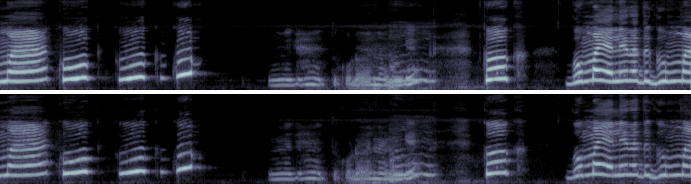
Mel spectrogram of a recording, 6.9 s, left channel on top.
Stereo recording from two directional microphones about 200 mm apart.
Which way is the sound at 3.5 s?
15° right (ahead or behind).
